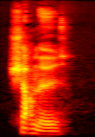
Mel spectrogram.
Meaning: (noun) plural of charmeuse (“charmers”); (adjective) feminine plural of charmeur (“charming”)
- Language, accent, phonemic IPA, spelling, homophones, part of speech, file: French, France, /ʃaʁ.møz/, charmeuses, charmeuse, noun / adjective, LL-Q150 (fra)-charmeuses.wav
